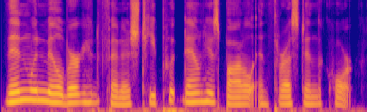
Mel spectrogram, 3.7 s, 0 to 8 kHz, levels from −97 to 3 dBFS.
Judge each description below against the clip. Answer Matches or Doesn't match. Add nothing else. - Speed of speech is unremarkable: Doesn't match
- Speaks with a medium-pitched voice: Matches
